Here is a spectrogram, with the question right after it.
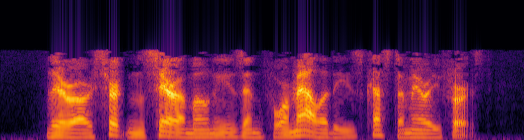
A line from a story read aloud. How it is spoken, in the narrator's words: Sparhawk explained dryly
